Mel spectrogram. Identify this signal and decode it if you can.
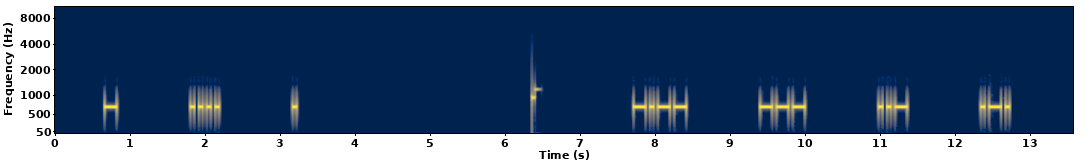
Morse code, heard as a keyed tone, about 22 wpm, spaced as for 8 wpm, 700 Hz. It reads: THE YOUR
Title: 6x Character Spacing - Top 100 Words - 22wpm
